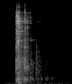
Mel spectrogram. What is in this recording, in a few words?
tile broken piece down on others; foley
